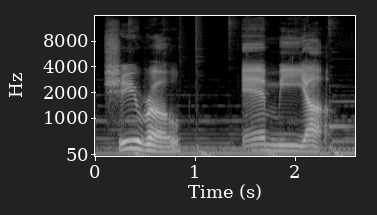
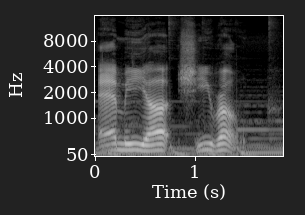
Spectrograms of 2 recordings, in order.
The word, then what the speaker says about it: Shirou Emiya: 違うぞ。今の発音だとエミヤシロじゃないか。エミヤが名字で、シローが名前なんだ。言いにくかったらシローってだけ覚えてくれ。 Shirou Emiya. Super easy. Or Emiya Shirou.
